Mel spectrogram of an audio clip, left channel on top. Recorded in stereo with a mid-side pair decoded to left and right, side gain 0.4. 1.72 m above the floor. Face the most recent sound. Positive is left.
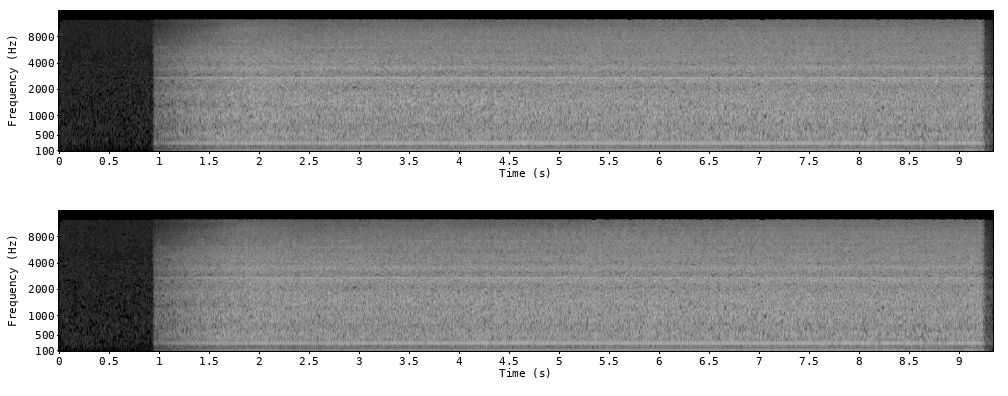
turn(degrees=15)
